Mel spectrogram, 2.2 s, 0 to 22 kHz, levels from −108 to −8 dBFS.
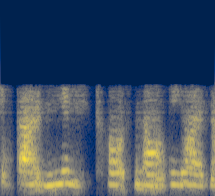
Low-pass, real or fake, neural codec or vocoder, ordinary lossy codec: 3.6 kHz; fake; codec, 44.1 kHz, 0.9 kbps, DAC; none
